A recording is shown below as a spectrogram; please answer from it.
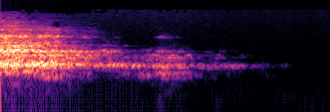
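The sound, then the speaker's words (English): One long, deep exhaled breath during a group breathing practice, soft and airy, trailing away to silence after about a second. “So big breath in, breath out.”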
